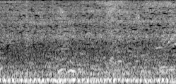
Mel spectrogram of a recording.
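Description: A steady low rumble with faint voices of people talking in the background.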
